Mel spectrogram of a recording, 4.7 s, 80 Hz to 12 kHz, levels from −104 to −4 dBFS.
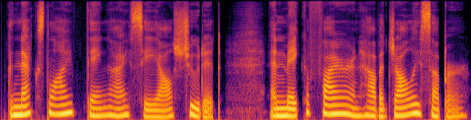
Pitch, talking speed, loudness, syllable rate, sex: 175 Hz, 230 wpm, -18 LUFS, 4.9 syllables/s, female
